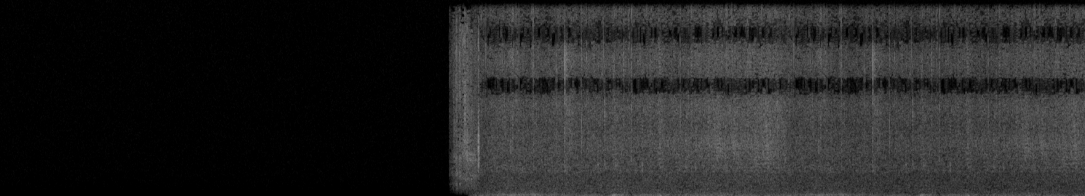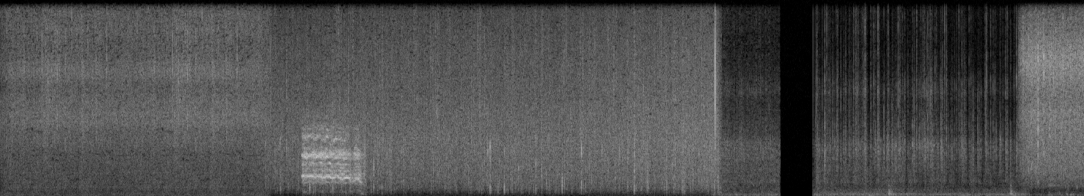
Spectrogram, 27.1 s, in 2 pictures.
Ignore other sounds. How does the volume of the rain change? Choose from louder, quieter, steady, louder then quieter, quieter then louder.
louder.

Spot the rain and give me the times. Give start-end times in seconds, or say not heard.
5.7-27.0.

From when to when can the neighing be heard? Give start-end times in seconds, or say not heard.
17.3-18.2.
